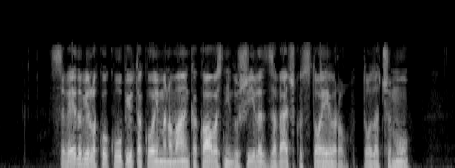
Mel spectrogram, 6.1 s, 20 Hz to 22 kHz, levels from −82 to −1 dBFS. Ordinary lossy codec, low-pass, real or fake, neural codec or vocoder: AAC, 24 kbps; 7.2 kHz; real; none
